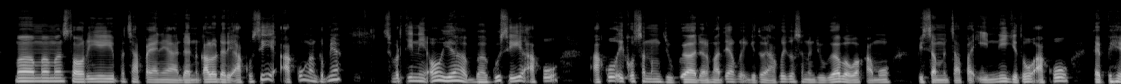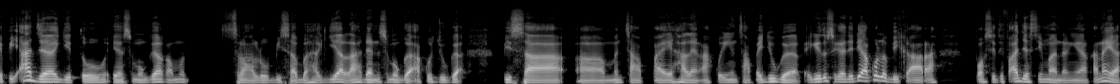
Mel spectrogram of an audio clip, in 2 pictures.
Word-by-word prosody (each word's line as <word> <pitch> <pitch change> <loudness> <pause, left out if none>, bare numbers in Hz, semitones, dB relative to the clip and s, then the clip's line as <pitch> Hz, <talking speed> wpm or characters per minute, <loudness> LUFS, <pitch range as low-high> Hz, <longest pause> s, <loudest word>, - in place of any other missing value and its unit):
me 150 0 +7
me 150 0 +3
me-Story 130 -1 +1
pencapaiannya 110 -5 -2
dan 100 - +1
kalau 115 +3 +5
dari 105 -1 +2
aku 105 - -3
sih 225 - -3
aku - - -3
nganggepnya 175 - -3 0.4
seperti 145 +4 -5
ini, 155 - -1
oh 185 +1 +4
ya 170 -2 +3
bagus 110 - -2
sih 160 +5 +3
aku 160 - -2 0.3
aku 145 +10 0
ikut 140 -1 -2
seneng 130 -3 -3
juga, 110 +1 +3
dalam 100 - 0
hati 100 +6 -1
aku 120 - -9
kayak - - -10
gitu - - -6
ya, 95 - -4
aku 130 +5 -3
itu 125 - -3
seneng 110 -3 -5
juga 110 +5 +3
bahwa 105 -2 +3
kamu 105 +3 -3 0.3
bisa 110 -2 0
mencapai 100 -1 -3
ini 110 +6 -1
gitu, 125 +3 +1
aku 160 +1 +1 0.3
happy-happy 120 +1 0
aja 150 -11 +6
gitu. 105 0 +1
Ya 105 - +3
semoga 110 +4 0
kamu 105 +3 -4 0.4
selalu 95 -1 -2
bisa 100 - -1
bahagialah 105 +3 +1
dan 110 -2 +3
semoga 105 -3 +1
aku 115 - -3
juga 105 -2 0 0.4
bisa, 95 -3 +4 0.2
eee, 90 -1 0
mencapai 100 -1 -2
hal 105 -1 +1
yang 100 -1 -4
aku 105 +1 -7
ingin 105 -1 -2
capai 100 +1 -2
juga 110 -8 +4
kayak 110 - -6
gitu - - +5
sih 130 - -3
Kak. 125 - +1
Jadi 125 - +3
aku 205 - +2
lebih 120 -10 0
ke - - -2
arah 105 +1 +2 0.4
positif 120 +3 -3
aja 140 -1 +3
sih, 120 - -9
mandangnya 95 -3 -2
karena 155 +9 +2
110 Hz, 200 wpm, -24 LUFS, 100-130 Hz, 0.4 s, me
